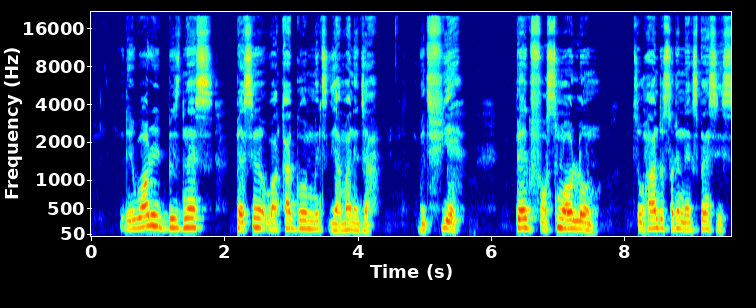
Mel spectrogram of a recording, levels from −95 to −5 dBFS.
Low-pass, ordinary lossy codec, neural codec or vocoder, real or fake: none; none; vocoder, 48 kHz, 128 mel bands, Vocos; fake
